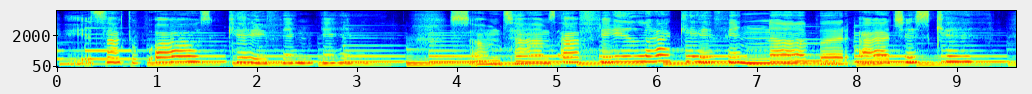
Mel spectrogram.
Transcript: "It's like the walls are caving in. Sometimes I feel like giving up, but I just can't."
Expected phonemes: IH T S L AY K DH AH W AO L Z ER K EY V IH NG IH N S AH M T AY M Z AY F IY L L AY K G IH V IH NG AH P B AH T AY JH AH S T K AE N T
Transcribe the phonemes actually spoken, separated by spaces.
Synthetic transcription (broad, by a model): IH T S L AY K DH AH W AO Z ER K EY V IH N IH N S AH M T AY M Z AY F IY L L AY K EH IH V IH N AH B AH T AY JH AH S K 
